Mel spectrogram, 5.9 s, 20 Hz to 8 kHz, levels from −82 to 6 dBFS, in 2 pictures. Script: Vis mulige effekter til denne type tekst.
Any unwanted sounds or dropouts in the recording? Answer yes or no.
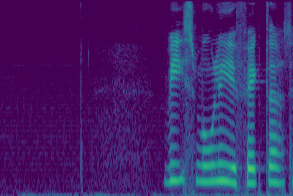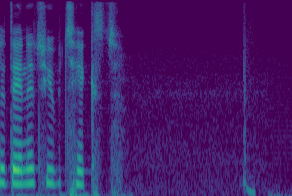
yes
